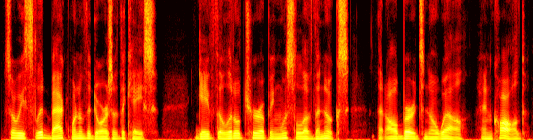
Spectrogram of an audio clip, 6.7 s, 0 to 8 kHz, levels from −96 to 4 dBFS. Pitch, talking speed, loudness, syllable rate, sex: 115 Hz, 235 wpm, -18 LUFS, 5.8 syllables/s, male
